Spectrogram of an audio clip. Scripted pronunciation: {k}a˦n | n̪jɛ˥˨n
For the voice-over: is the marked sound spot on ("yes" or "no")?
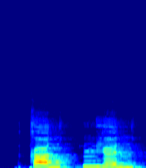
yes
